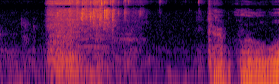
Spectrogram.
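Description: Water from a tap runs into a sink for a moment while fake blood is mixed for makeup effects, a close, soft splashing flow in two short bursts.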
